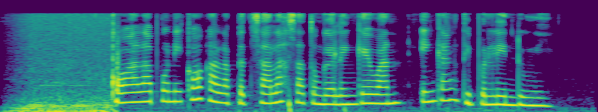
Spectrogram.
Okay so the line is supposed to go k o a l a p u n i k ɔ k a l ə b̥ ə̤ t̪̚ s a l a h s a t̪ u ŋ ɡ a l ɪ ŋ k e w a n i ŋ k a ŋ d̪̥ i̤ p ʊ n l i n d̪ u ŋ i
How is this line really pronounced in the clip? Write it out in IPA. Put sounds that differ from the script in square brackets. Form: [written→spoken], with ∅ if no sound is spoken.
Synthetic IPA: k o a l a p u n i k ɔ k a l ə b̥ ə̤ t̪̚ s a l a h s a t̪ u ŋ ɡ a l ɪ ŋ k e w a n i ŋ k a ŋ d̪̥ i̤ p ʊ n l i n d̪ u ŋ i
